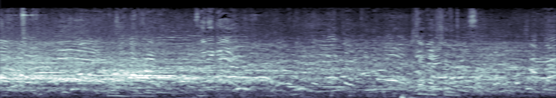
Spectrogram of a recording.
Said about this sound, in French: Voilà, comme vous voyez, donc, on supporte. C'est l'Afrique hein, qui joue. Donc. Quand c'est l'Algérie, on a crié.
